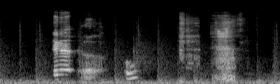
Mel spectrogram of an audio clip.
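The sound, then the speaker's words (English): Several abrupt hiccups in quick succession, the last one stretching into a short throaty burp, over a low steady background rumble. “Did you hiccup into a burp?”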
